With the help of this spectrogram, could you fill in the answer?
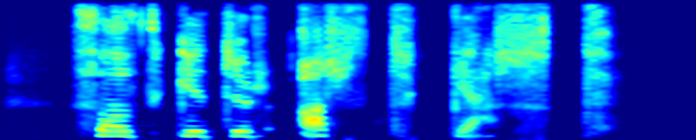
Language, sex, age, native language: Icelandic, female, 7, Icelandic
